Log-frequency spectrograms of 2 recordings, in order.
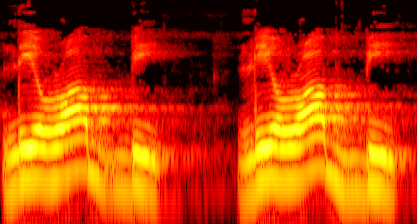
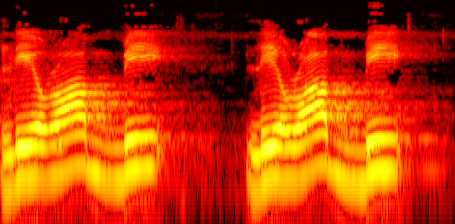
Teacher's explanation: Maka ra dalam keadaan tafkhim dibaca li rabbi.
